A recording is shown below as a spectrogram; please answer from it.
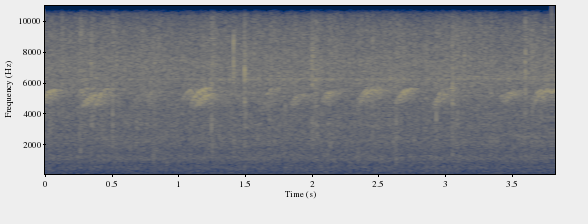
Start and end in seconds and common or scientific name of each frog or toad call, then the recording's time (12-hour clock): none
6:00pm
